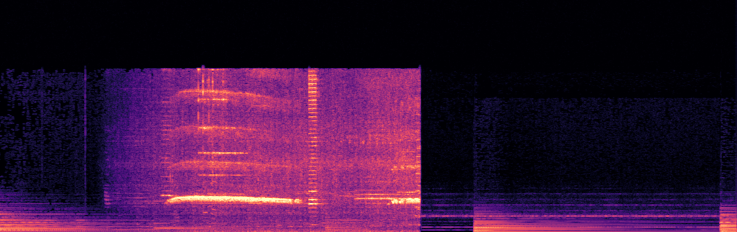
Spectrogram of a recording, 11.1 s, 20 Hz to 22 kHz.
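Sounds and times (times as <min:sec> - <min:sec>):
vehicle engines: 0:01.8 - 0:06.4
short high toot: 0:02.3 - 0:06.4.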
